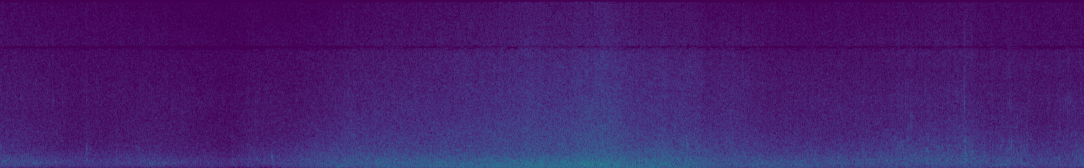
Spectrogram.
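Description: Ocean surf washing onto a beach: a steady rush of waves that dips about two seconds in, swells to a peak about six seconds in, then eases off.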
